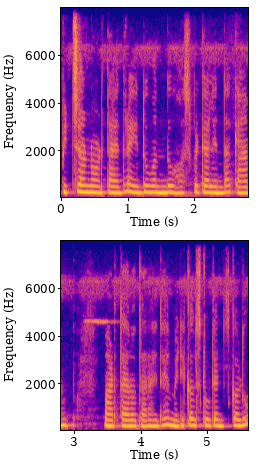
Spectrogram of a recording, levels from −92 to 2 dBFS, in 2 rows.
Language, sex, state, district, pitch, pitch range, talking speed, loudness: Kannada, female, Karnataka, Shimoga, 260 Hz, 250-275 Hz, 160 wpm, -13 LUFS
